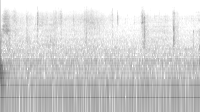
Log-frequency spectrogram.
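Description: Quiet room background with a low steady hum and a couple of faint light clicks about one and a half seconds in.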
